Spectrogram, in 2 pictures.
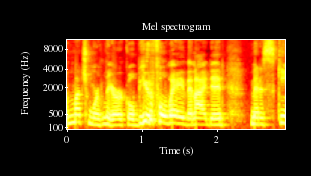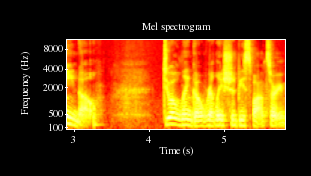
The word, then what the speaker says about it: maraschino: It is a maraschino, as Americans pronounce it, maraschino, as Italians pronounce it. Actually, they probably pronounce it in a much more lyrical, beautiful way than I did, maraschino.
